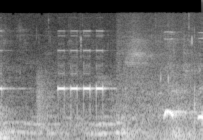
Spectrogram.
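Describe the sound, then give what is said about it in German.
A digital alarm clock with adjustable ringtones beeps in a quick run of short, high electronic pulses, followed by a few softer, irregular tones. “Im Verkauf bietet Grasser aber nur noch Digitalwecker an, mit verstellbaren Klingeltönen. Also das ist der Klassiker.”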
